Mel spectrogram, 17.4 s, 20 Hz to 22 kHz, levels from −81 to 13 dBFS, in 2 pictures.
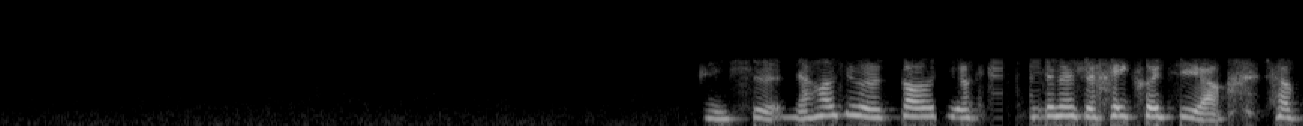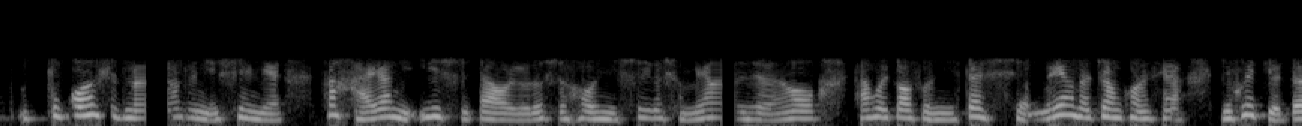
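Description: The speech runs through a G.723.1 codec at 6.3 kbit/s, with 30 ms frames and a slowly updated voice model, and it passes nothing above 4 kHz. Throughout, the voice sounds heavily muffled and hoarse, with consonants smeared together.

VoIP packet loss concealed by the speech codec follows at 6.62 to 6.98 s, 9.60 to 9.96 s, 13.43 to 13.87 s and 16.46 to 16.57 s. The decoder fills each gap from its last pitch and filter, lowering the gain as it goes. About 210 ms is missing in each of the first two gaps, with losses in the first scattered over 300 ms and its longest run 90 ms. The third gap loses about 150 ms and the fourth about 30 ms, which fits a single lost frame. Each gap turns into a fading buzzy tone or coloured noise, and the voice stays weak and distorted briefly afterwards.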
